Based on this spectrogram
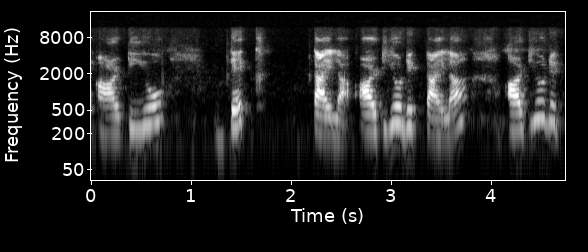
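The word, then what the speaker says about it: Artiodactyla: पास आर्ट डिक्टा इला इसको हम प्रोनाउंस कैसे करेंगे RTO deck टायला RTO Dick टायला आर्टियो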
